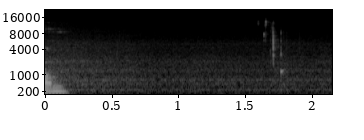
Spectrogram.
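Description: A faint, short double click near the end: an electric egg cooker's power plug being pushed into the wall socket.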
